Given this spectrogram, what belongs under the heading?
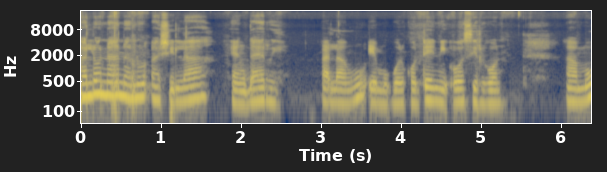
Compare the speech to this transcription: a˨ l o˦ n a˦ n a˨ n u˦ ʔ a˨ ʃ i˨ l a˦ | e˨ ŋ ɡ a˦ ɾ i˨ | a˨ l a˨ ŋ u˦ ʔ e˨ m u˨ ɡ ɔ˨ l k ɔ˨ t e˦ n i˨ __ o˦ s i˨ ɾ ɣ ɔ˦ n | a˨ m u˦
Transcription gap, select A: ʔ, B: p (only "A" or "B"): A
